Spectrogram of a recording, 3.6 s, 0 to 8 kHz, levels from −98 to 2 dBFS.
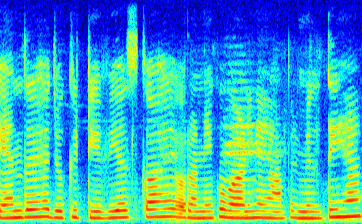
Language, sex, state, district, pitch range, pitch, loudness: Hindi, female, Chhattisgarh, Bilaspur, 230-265 Hz, 240 Hz, -15 LUFS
